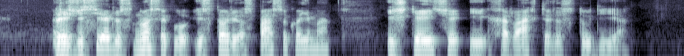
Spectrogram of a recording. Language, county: Lithuanian, Klaipėda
